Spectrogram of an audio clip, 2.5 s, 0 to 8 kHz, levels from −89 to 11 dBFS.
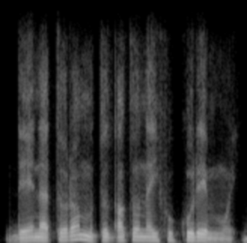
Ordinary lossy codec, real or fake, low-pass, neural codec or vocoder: Opus, 32 kbps; fake; 7.2 kHz; codec, 16 kHz in and 24 kHz out, 0.9 kbps, LongCat-Audio-Codec, four codebook decoder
